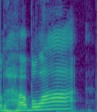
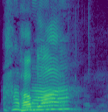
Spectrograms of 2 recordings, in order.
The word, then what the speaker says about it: Hublot: It's called Hublot. – Hublot. – I don't know. It's spelled L-A-A-T whenever you learn how to say it.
